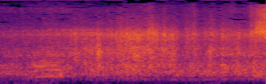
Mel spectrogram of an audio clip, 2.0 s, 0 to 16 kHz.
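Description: Ford Escort Mk1 rally car at speed on a gravel stage, heard from inside the cabin: the engine running under load with stones and gravel clattering against the underside.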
